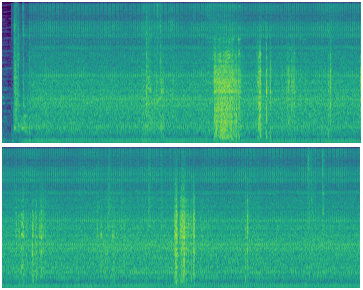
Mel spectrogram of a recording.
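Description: Steady crackling static with a low hum, starting suddenly just after the music ends and dotted with scattered pops. Louder bursts of crackle come about four seconds in and again near eleven seconds.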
